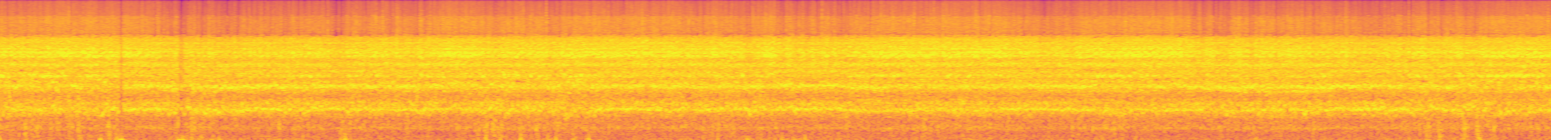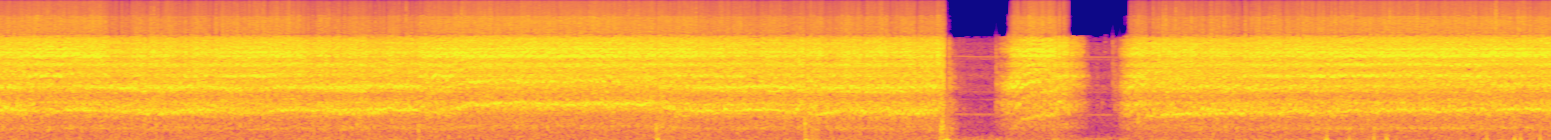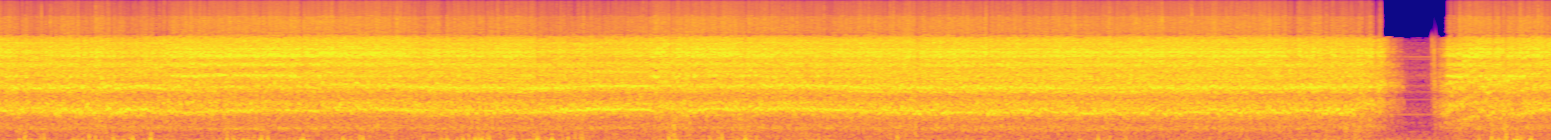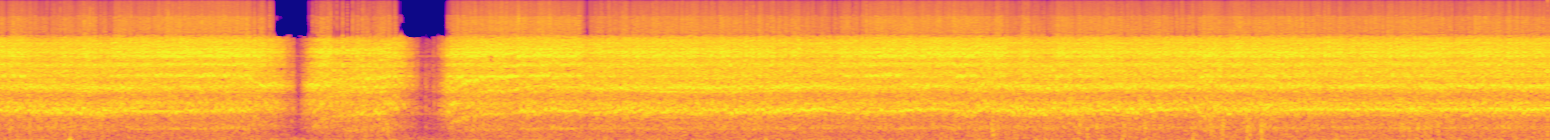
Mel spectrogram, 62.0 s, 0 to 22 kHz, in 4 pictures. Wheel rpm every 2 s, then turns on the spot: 210, 220, 230, 230, 230, 220, 220, 230, 220, 220, 270, 230, 140, 110, 210, 220, 210, 220, 220, 230, 200, 200, 110, 200, 160, 110, 210, 220, 230, 230, 230.
none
